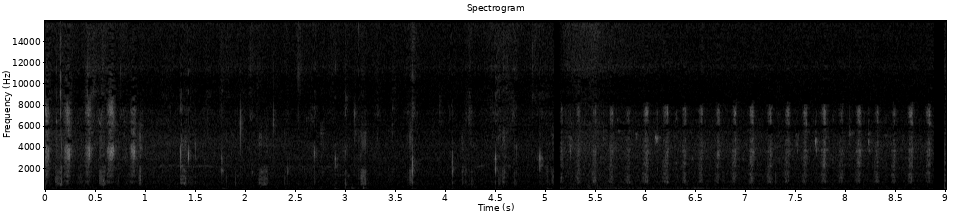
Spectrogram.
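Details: Domestic cat Snowflake during the birth of her three kittens, father cat Bonik waiting all day; quick, evenly spaced breathy panting throughout, with a short break near the middle before the rhythm continues.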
